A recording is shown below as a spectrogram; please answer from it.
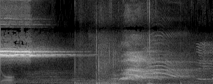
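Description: A broadcast transition sound effect: a bright swoosh with a ringing high tone that hits hard at the start and fades over about two seconds. After it, a few ball knocks and voices calling out in the second half.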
